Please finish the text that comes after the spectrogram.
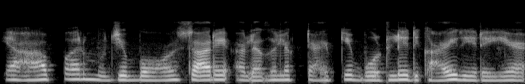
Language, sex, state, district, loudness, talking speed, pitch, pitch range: Hindi, female, Punjab, Kapurthala, -18 LUFS, 160 wpm, 205 Hz, 195-215 Hz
